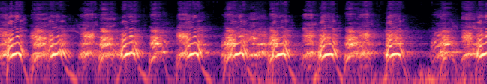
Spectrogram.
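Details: Fierce dog barking hard: short sharp barks in quick clusters of two or three, repeated through the clip with brief gaps, each bark bright and rasping with a fast pitch drop.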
